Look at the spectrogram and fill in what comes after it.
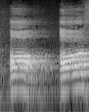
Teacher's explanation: मुख सर्वाधिक खुला रहता है, सबसे ज्यादा खुला रहता है। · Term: विवर्त स्वर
